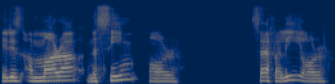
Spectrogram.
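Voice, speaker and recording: A man's voice: a little high, slow pace. A middle-aged man from Pakistan with a Pakistani accent, hosting an online question session and advising participants in a blunt, probing way. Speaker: webinar host and pharmacist adviser. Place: small room indoors, on a video call. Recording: noisy video call, clicks.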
